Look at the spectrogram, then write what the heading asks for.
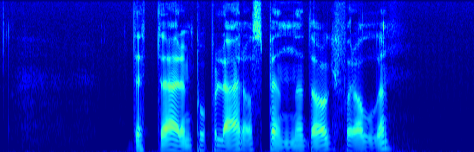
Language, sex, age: Norwegian, male, 27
